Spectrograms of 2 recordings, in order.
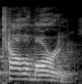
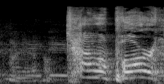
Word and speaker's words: Calipari: already or no say calamari say the word calamari say it think that's how you pronounce then how do you pronounce it Calipari you don't even know but I call him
